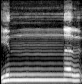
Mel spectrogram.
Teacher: ketika kita menyamarkan suara nun sukun ini ujung lidah kita jangan dulu ditempelkan ke langit-langitnya maka direnggangkan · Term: ikhfa Hakiki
